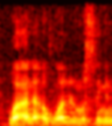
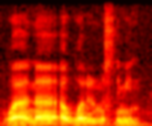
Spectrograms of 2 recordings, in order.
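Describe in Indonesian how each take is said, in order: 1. Huruf vokal terakhir pada ana itu pendek. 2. Huruf vokal terakhir pada ana dipanjangkan.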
